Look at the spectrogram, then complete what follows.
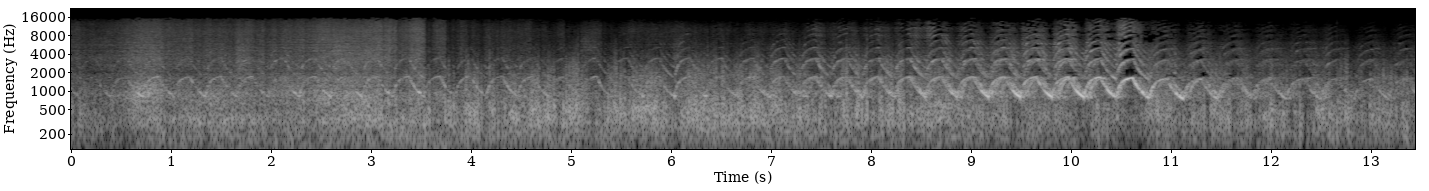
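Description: LNER A4 steam locomotive 4464 Bittern and its support coach passing slowly, with a high squeal that rises and falls about four times a second, loudest near the end.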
